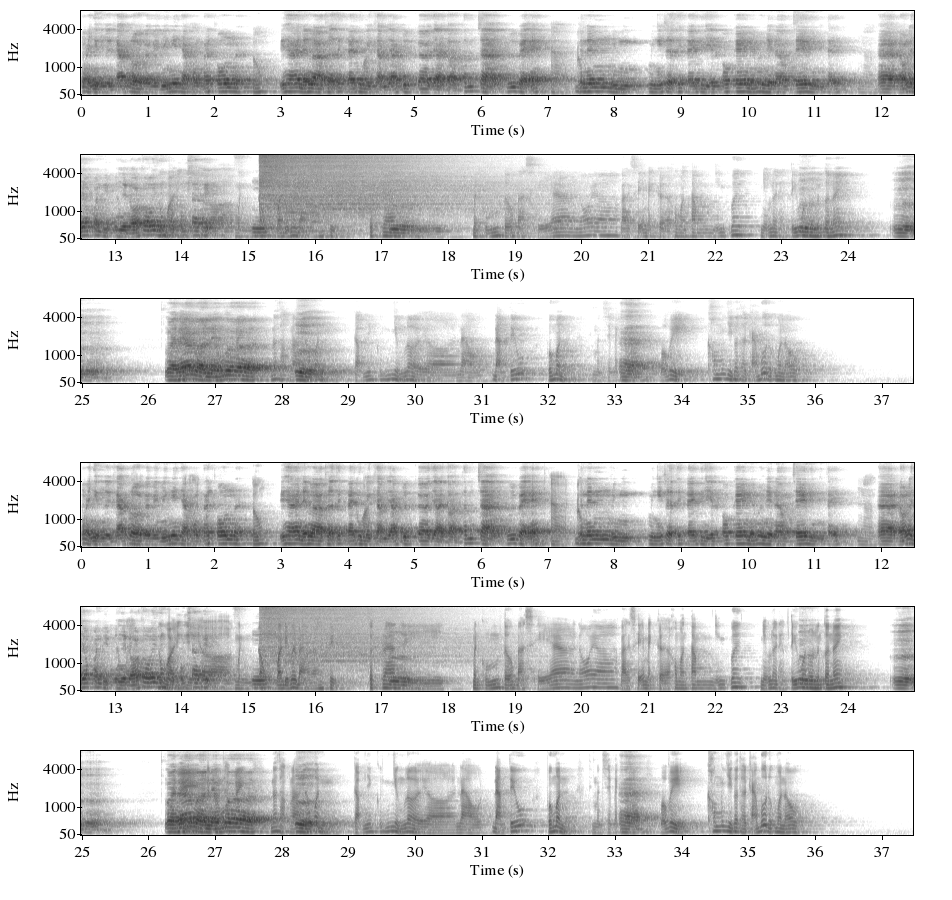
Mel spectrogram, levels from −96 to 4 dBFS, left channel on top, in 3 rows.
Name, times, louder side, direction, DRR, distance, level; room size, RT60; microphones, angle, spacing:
voice 1, 0.0-2.4 3.0-6.9 7.5-11.4 11.9-13.7 14.0-14.4 15.0-15.3 17.1-17.5 23.3-23.5 24.7-25.3 26.2-27.6 28.2-28.5 33.0-33.4, right 1 dB, 20° right, 0 dB, 0.4 m, -28 dB
voice 2, 1.5-2.0 2.6-2.8 4.1-4.4 6.7-7.6 11.6-11.9 12.3-12.4 13.0-13.3 13.6-17.9 18.4-24.0 26.3-27.5 27.8-31.7 32.0-32.3 32.6-33.4 33.7-34.1 34.4-35.8, right 5 dB, 80° right, 12 dB, 0.4 m, -40 dB
sound 1, 15.2-18.8, left 5 dB, 85° left, 1.1 m, -39 dB
13.0 x 4.8 x 2.9 m, 1.3 s
head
